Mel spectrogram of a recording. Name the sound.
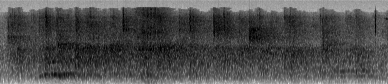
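audience applause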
